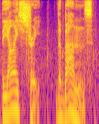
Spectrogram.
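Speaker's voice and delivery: steady storytelling narrator voice; story narration. A narrator's reading. Yorkshire lad narrating his rise to Saint-Denis, storytelling voice.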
